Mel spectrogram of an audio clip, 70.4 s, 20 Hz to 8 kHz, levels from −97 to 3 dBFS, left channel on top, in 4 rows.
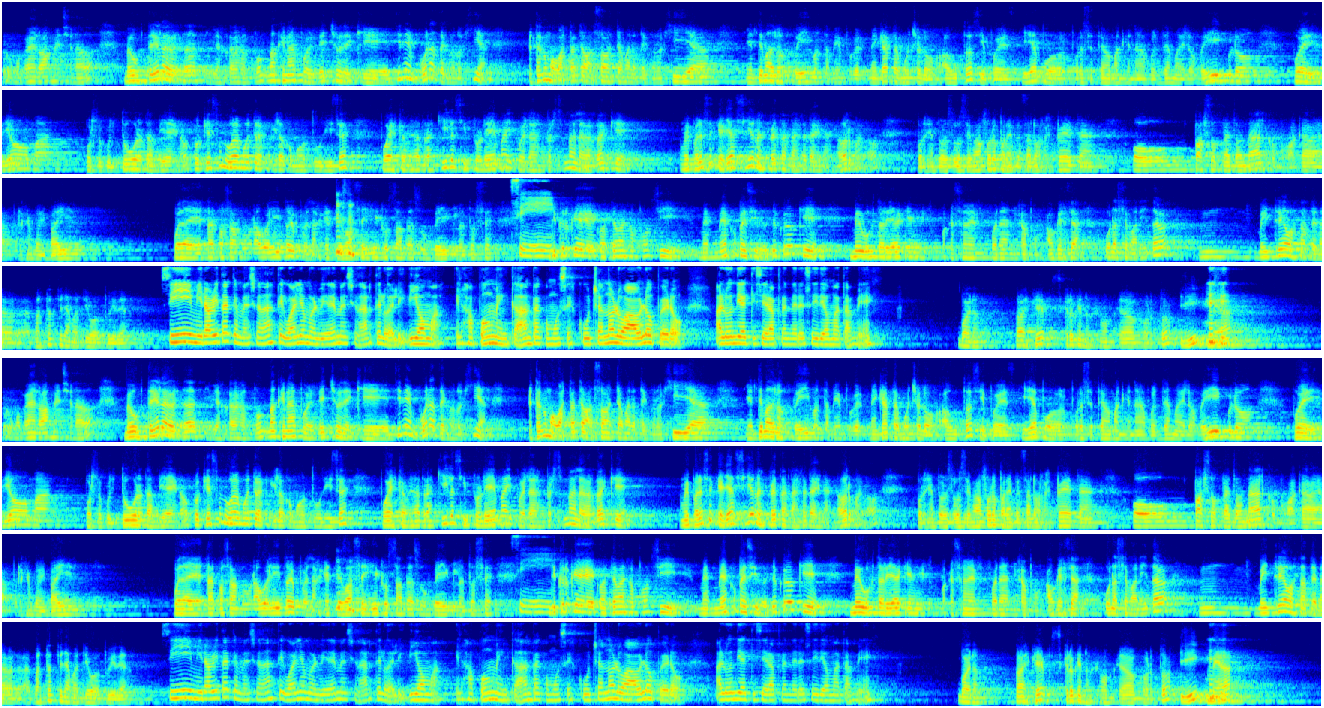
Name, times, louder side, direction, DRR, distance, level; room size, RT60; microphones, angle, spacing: voice 1, 0.0-6.5 7.1-9.4 9.9-16.9 17.2-18.3 18.7-22.4 22.7-25.9 26.6-29.5 29.8-32.2 32.7-36.2 37.5-42.0 42.5-50.7 51.2-54.5 65.5-65.8 66.3-69.2, right 2 dB, 50° right, 1.3 m, -31 dB
voice 2, 42.1-42.6 54.9-64.5 68.9-69.2, left 5 dB, 65° left, 0.5 m, -28 dB
22.0 x 19.0 x 8.3 m
head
